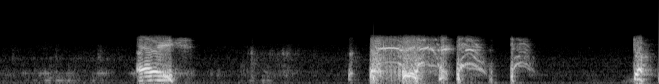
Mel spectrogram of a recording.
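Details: Adult's coughing fit: a run of harsh, loud coughs and throat clearing in quick bursts, about five episodes.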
